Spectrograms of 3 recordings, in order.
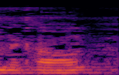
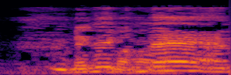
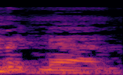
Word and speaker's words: McMahon: McCone. Did I even pronounce that McCone? correctly? I have no idea how to say his name. McMahon. McMahon.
